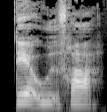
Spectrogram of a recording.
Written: derudfra

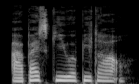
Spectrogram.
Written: arbejdsgiverbidrag

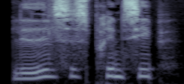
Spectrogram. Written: ledelsesprincip

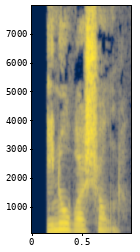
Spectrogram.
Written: indoperation

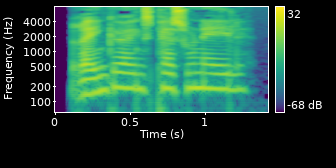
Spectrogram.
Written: rengøringspersonale

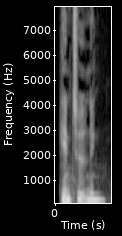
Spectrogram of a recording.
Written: hentydning

